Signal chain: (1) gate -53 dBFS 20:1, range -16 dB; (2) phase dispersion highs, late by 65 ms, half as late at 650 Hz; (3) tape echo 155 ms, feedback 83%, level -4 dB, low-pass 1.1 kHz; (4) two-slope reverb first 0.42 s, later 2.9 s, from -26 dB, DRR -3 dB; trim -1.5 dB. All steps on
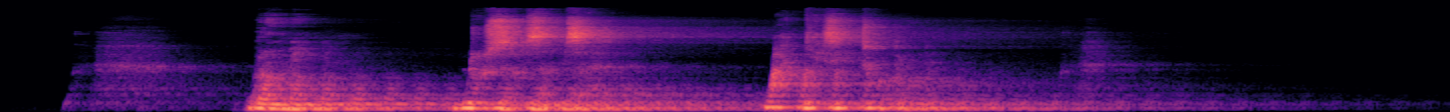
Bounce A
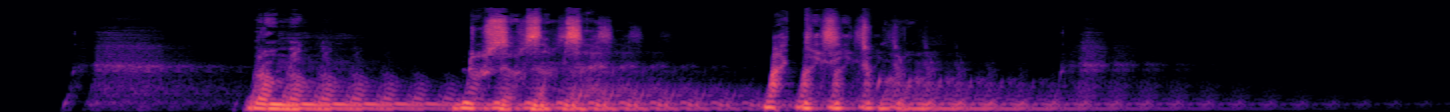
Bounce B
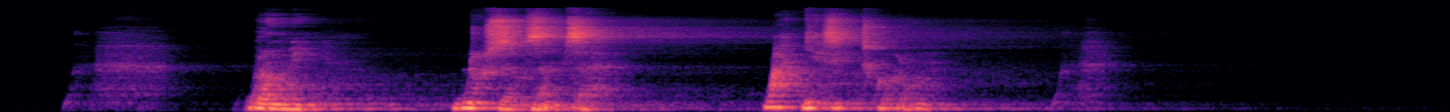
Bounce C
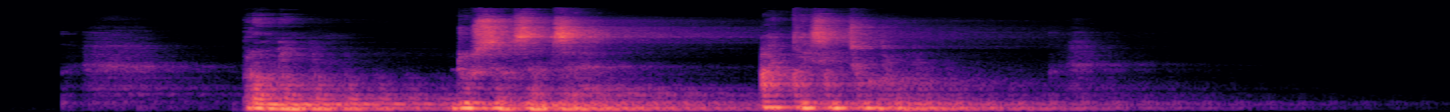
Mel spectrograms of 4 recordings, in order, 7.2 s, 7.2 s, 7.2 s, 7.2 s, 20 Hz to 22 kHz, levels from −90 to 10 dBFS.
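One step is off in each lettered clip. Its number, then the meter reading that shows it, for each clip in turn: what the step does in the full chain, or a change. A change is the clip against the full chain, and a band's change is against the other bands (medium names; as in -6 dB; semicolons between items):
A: 4, echo-to-direct 4.0 dB to -9.0 dB; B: 3, momentary loudness spread change -3 LU; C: 2, crest factor change -2.0 dB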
